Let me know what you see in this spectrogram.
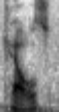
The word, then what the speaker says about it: Kelce: So we got into the Kelce brothers, but one of the stories was, that's wrong. It's pronounced Kels. – Nope. – Their dad got so tired of correcting people, he just let them call everybody Kelce, and so the boys grew up being called Kelce.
